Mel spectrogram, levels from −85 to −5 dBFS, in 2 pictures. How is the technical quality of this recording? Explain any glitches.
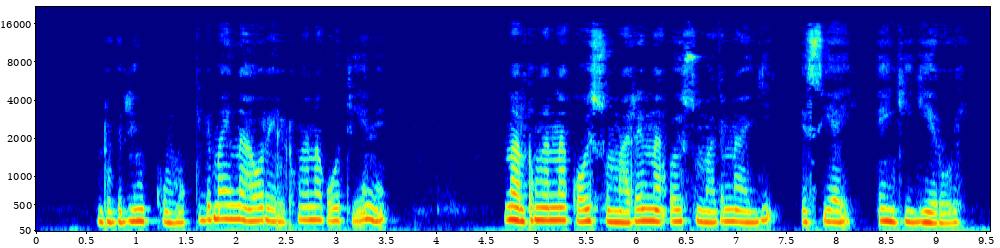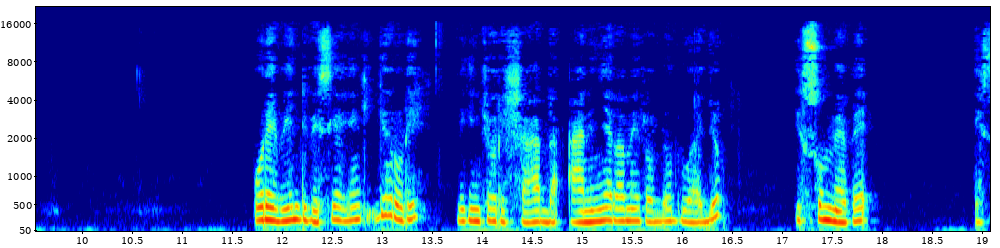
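The quality is noticeably degraded throughout the whole clip. This speech has a swirly, hollow, smeared character, consonant attacks are soft and blurred, and nothing comes through above 16.5 kHz. That points to generation loss, likely from the audio passing through an AAC-LC encoder at around 64 kbit/s something like five times over. Every pass quantises again on a shifted frame grid, so the noise and spectral holes pile up and sound worse than one encode at that bitrate would.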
